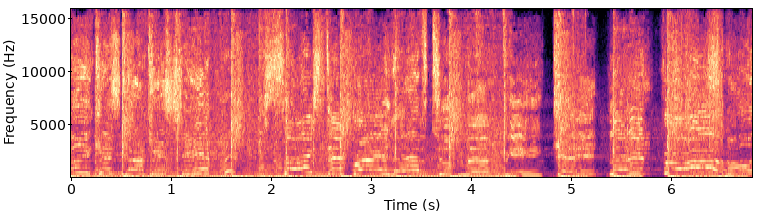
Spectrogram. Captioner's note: heartbeat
